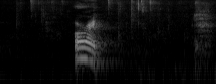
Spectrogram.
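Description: A woman's voice says one short word, "All", with falling pitch, about three-quarters of a second in. The rest is a quiet room.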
